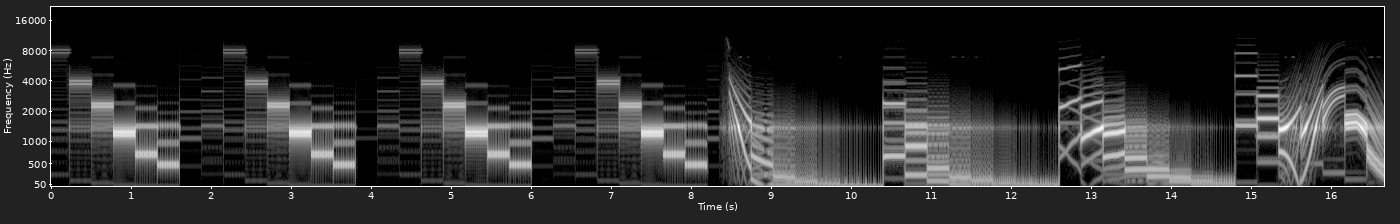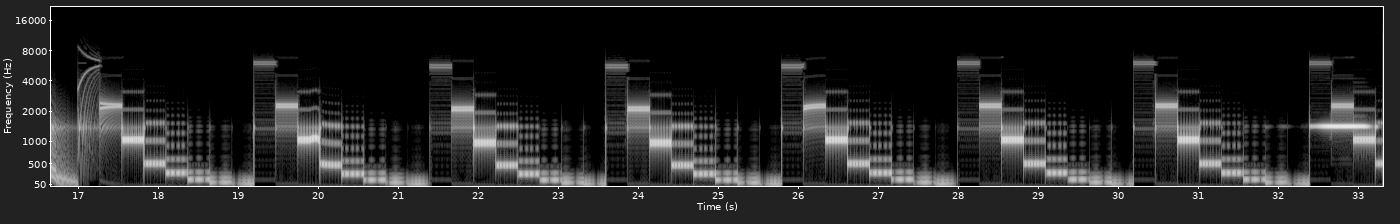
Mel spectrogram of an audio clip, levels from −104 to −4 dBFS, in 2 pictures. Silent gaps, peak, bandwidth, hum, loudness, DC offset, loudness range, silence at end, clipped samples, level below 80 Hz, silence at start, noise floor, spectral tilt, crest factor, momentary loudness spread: none; -4 dBFS; 8.6 kHz; none; -21 LUFS; under 0.1%; 12 LU; 0 s; under 0.1%; -54 dBFS; 0.25 s; -66 dBFS; -5 dB/octave; 20 dB; 25 LU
